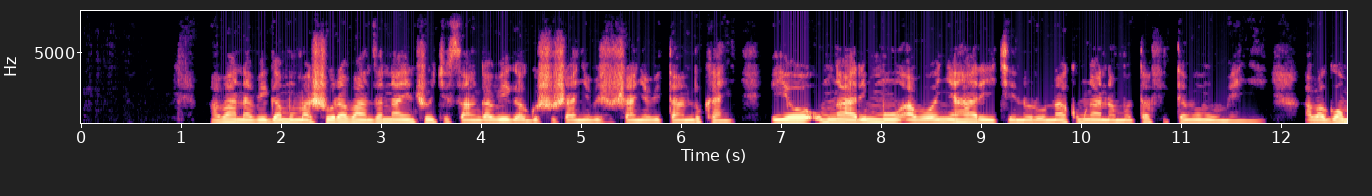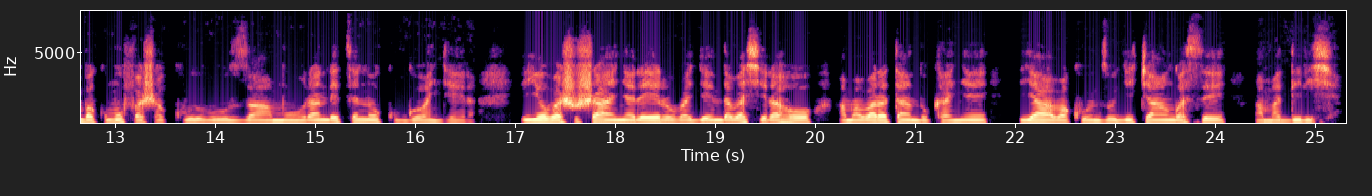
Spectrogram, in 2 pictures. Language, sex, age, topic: Kinyarwanda, male, 18-24, education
